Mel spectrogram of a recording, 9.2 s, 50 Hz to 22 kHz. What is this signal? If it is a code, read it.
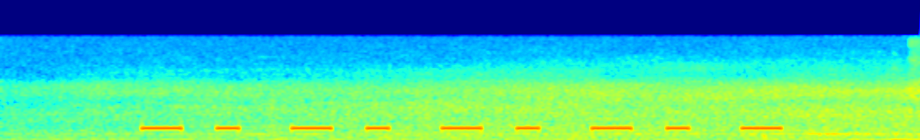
Telephone call progress tone (UK plan), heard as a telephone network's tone, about 400 Hz, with street noise. Congestion tone.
